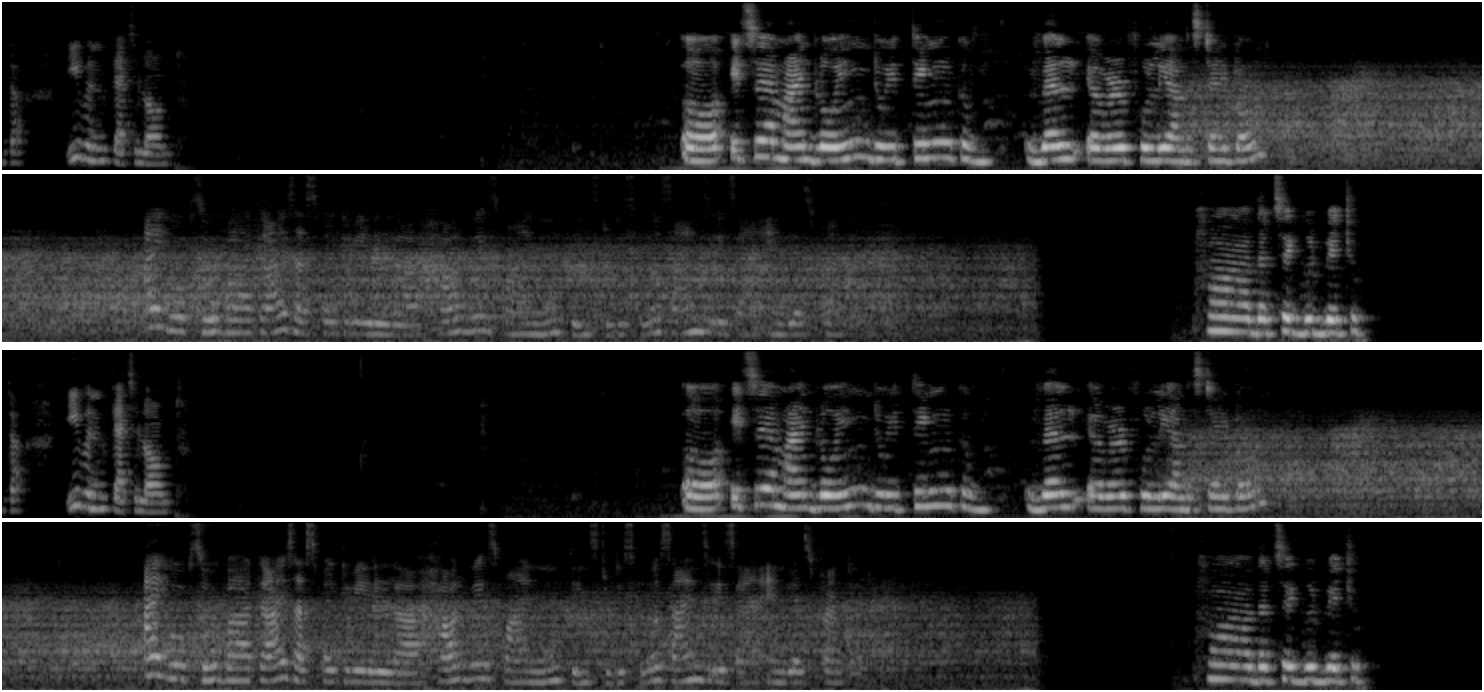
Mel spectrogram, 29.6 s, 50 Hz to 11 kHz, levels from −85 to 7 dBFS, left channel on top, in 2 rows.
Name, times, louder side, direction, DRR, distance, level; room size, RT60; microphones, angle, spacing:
voice 1, 0.0-1.8 16.2-23.4, right 4 dB, 40° right, 0.6 m, -40 dB
voice 2, 6.8-9.9 10.2-12.6 26.7-28.4, left 4 dB, 60° left, 0.5 m, -27 dB
sound 1, 11.5-25.1, left 1 dB, 85° left, 1.3 m, -46 dB
4.9 x 2.1 x 3.2 m
head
